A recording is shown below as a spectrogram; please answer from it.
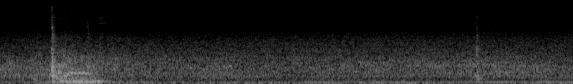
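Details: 1996 Arctic Cat ZRT 600 two-stroke snowmobile, cold start the day after the fuel pump rebuild, with fuel shut off overnight and sled tilted on its tripod. A short rev blip, then a quiet, steady idle that holds: normal cold start and running.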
